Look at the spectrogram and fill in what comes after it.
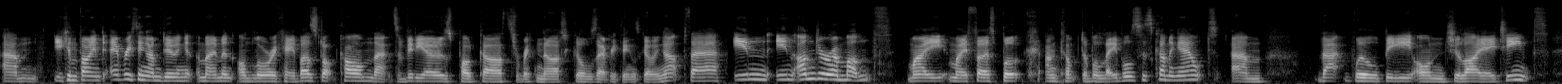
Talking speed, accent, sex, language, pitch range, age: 160 wpm, British, male, English, 140-190 Hz, 30-49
